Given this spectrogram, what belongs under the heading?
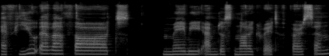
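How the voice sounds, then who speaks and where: A woman at a fairly slow pace in a strong German accent, with a dry, close sound and no echo. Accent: heavy German. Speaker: artist and video creator. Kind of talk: casual vlog talk while painting.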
